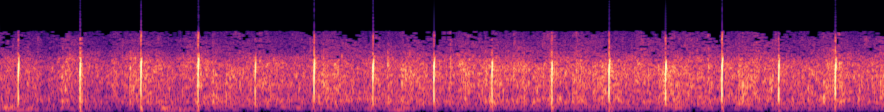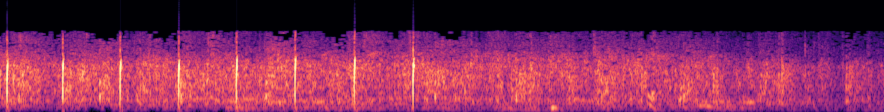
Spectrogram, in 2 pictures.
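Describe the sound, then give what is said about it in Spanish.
An audience applauds steadily for Spanish sculptor Julio López Hernández at a medal ceremony, a dense wash of many hands clapping with a few sharp individual claps standing out, sustained for several seconds before thinning slightly at the end. “La medalla que ha recibido, que le ha entregado el príncipe, es una medalla modelada por Julio López Hernández, sin duda la primera figura de la escultura española, que si está por ahí, que se levante y le aplaudimos.”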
